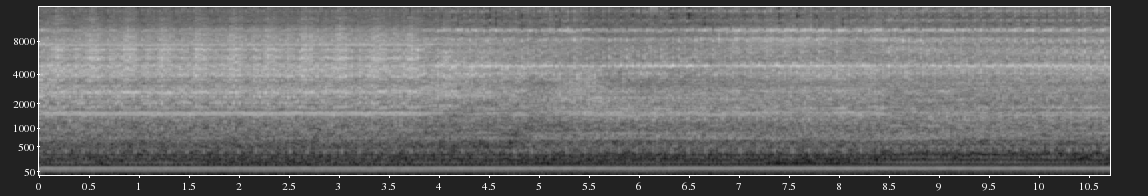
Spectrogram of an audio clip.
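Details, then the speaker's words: BMW E92 335i after swap to a used E90 engine (head rebuilt, all 24 valves lapped after a cylinder 4 exhaust valve fault), at idle: faint whine over the engine hum; drive belt first suspected, alternator found extremely hot. "all right there seemed to be a funny noise i thought it might have been the drive belt but the alternator is nearly on fire"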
